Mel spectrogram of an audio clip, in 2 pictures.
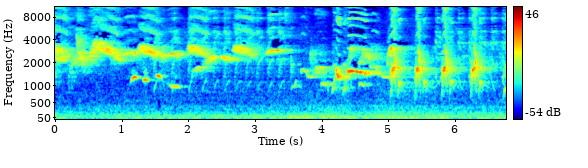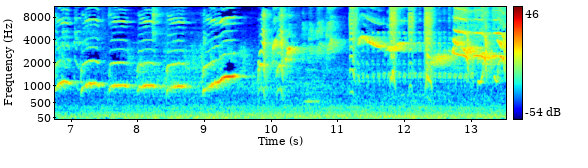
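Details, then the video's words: Masked laughingthrush singing in the "Bắt cô chói cột" style: loud, varied whistled phrases, slurred notes and sharp chirps, with a run of steady low whistles in the middle and bright high notes near the end. "Khướu hót Bắt cô chói cột"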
